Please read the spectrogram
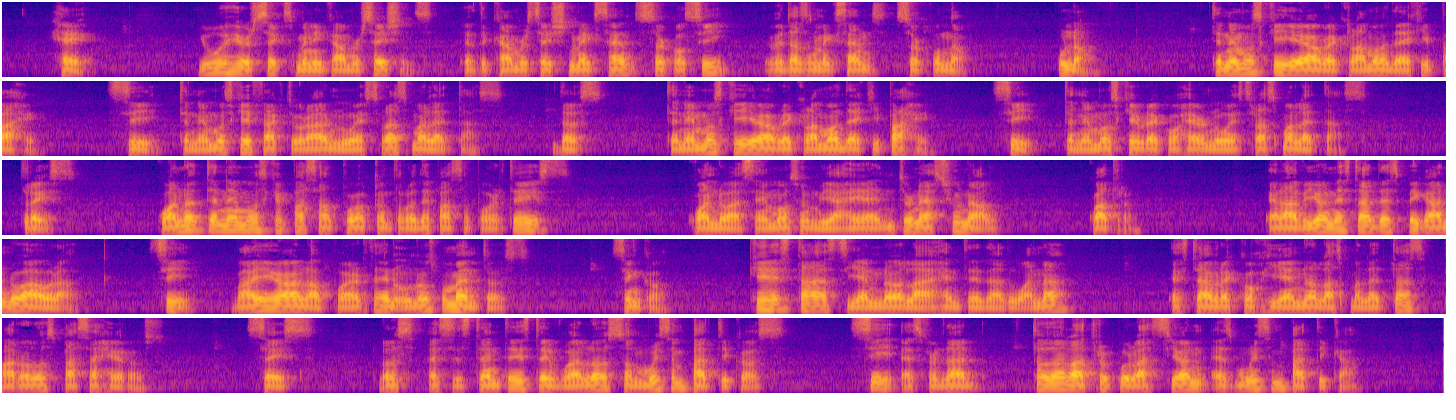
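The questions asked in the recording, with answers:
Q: Tenemos que ir al reclamo de equipaje. Sí, tenemos que facturar nuestras maletas.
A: no

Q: Tenemos que ir al reclamo de equipaje. Sí, tenemos que recoger nuestras maletas.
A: sí

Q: ¿Cuándo tenemos que pasar por el control de pasaportes? Cuando hacemos un viaje internacional.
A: sí

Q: El avión está despegando ahora. Sí, va a llegar a la puerta en unos momentos.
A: no

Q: Los asistentes de vuelo son muy simpáticos. Sí, es verdad. Toda la tripulación es muy simpática.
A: sí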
